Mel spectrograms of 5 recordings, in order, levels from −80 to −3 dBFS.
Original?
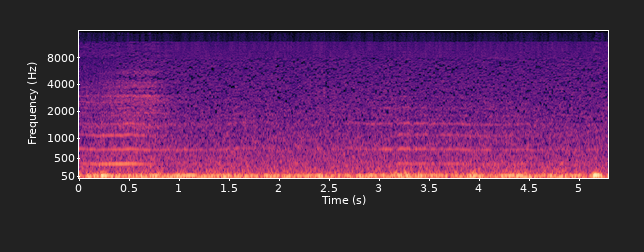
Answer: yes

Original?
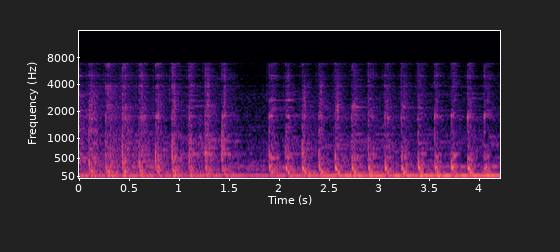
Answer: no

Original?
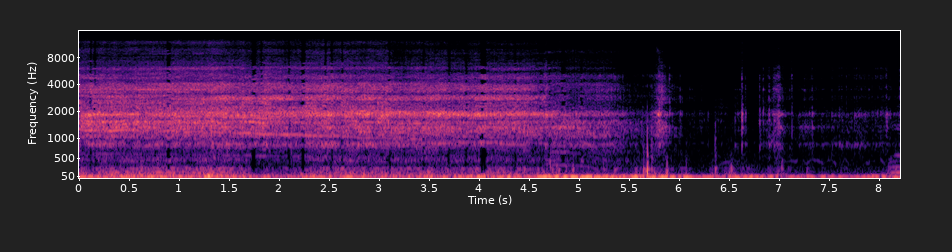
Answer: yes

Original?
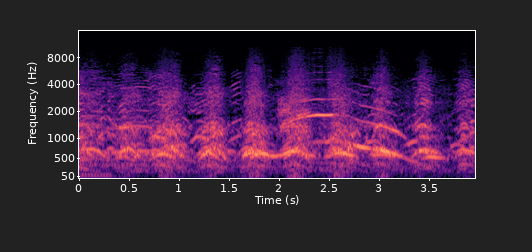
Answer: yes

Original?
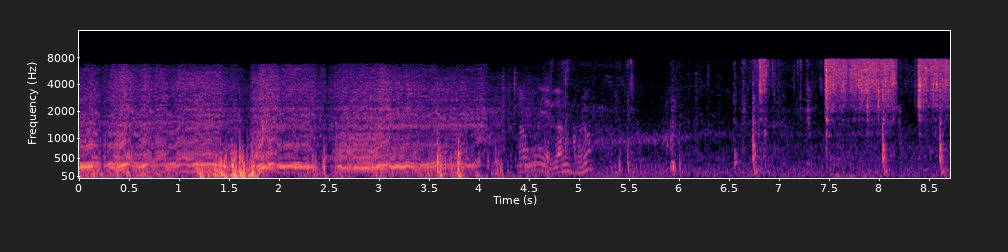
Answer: yes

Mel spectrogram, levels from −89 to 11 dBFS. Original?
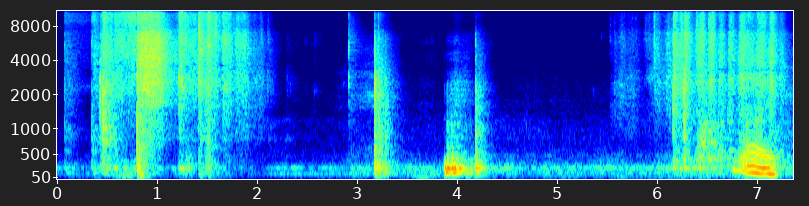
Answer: yes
